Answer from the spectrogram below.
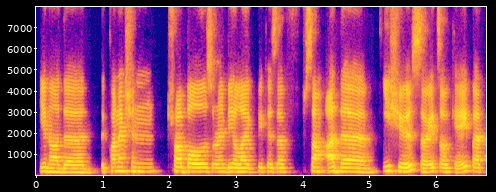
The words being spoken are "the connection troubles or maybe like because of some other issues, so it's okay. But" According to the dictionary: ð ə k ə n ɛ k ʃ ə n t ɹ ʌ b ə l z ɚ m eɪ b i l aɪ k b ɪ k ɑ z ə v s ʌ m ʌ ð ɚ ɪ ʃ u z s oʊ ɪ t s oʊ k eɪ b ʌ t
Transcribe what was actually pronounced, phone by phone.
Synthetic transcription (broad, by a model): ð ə k ə n ɛ k ʃ ə n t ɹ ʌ b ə l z ɚ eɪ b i l aɪ k b ɪ k ɑ z ə v s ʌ m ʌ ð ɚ ɪ ʃ u z s oʊ ɪ t s oʊ k eɪ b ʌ t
